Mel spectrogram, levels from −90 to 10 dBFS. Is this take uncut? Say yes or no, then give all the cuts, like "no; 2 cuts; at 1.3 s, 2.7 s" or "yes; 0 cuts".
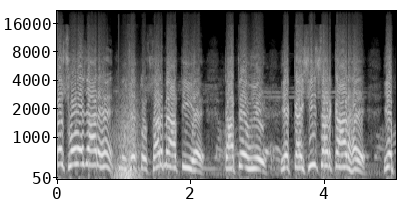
no; 1 cut; at 1.0 s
